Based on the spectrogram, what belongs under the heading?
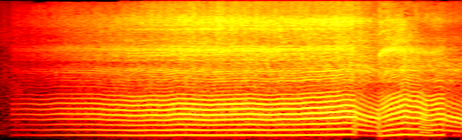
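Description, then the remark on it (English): In light rain in Ukraine, among spent Russian artillery shells, a man cuts a half-burnt tree with a chainsaw: it drones loudly and steadily after a quick rev-up, its buzzing engine pitch holding firm before dipping and wavering near the end as the blade bites into wood. “In a light rain, among jumbled spent Russian artillery shells, a Ukrainian man saws away at a half-burnt tree, its top a fray of splintered wood.”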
